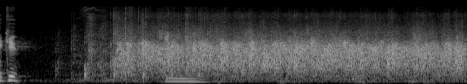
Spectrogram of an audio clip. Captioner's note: applauding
